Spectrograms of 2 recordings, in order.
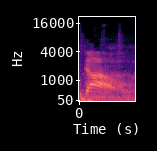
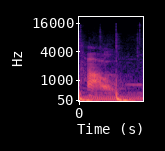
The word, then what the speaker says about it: Dao: call Dao that's pronounced Dao if it had an apostrophe after it it would be pronounced Tau but doubt is more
